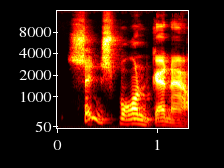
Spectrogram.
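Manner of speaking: very slow, stretched monster voice; monster voice imitation. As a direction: drawl the name like the creature. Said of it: "I liked your Sinspawn Gnau".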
